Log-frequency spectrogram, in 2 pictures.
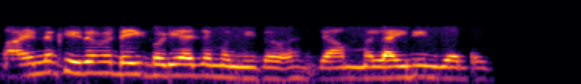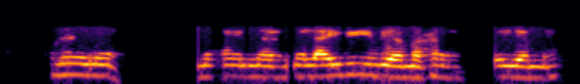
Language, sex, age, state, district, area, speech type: Sindhi, female, 60+, Delhi, South Delhi, urban, conversation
